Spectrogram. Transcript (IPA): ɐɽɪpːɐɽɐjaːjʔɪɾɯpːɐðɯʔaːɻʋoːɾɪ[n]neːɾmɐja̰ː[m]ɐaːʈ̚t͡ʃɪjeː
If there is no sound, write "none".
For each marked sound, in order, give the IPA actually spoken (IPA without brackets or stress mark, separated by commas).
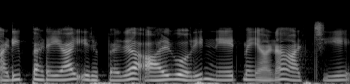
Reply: n, n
